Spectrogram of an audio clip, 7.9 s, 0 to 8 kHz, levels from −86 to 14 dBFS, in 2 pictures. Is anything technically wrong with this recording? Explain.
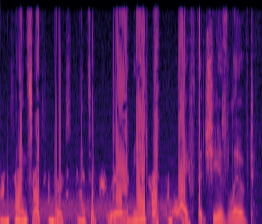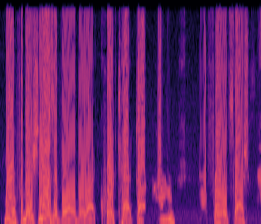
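Yes, there are three kinds of fault in this speech.

Integer overflow runs through the whole clip. The loudest peaks are driven about 11 dB past full scale, and only a small fraction of samples cross the limit. Instead of being held at the ceiling, those samples wrap to the opposite extreme. On the waveform, peaks jump abruptly from top to bottom rail. On a spectrogram, they show as thin vertical broadband streaks. By ear they are harsh cracks on loud syllables, far sharper than clipping.

Speech suppressed in double talk affects 0 to 2.7 s, 6.09 to 7.15 s and 7.65 s to the end. The talker's level sinks in patches, by around 15 dB, 20 dB and 30 dB respectively. This was likely an echo canceller turning everything down when both sides spoke at once. The waveform envelope shows sudden hollows. The spectrogram shows speech energy fading in uneven blocks. 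The talker's voice dips in patches.

The other side's voice leaking through is heard at 0.15 to 0.19 s, 0.6 to 1.48 s and 1.95 to 2.45 s. It sits roughly 20 to 25 dB below the main talker, most likely residual loudspeaker echo the canceller missed. On a spectrogram it appears as a faint second set of harmonics under the main speech, within the call band's normal cutoff near 8 kHz. It sounds like a faint second voice.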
